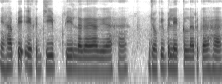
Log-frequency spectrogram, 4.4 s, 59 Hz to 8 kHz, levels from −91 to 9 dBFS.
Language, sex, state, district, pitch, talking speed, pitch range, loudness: Hindi, male, Jharkhand, Palamu, 145 Hz, 190 wpm, 140-155 Hz, -18 LUFS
